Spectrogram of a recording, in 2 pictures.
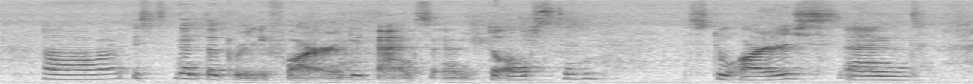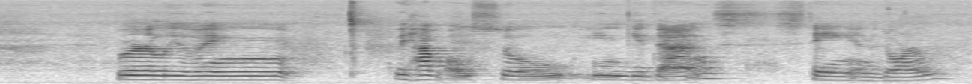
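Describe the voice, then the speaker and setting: With a Filipino accent, a woman speaks at a very slow pace and medium pitch with fairly even intonation, amid noticeable background noise and audible room echo. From Philippines, Visayas. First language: Bisaya. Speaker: nursing student. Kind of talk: live stream chat. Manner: halting.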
